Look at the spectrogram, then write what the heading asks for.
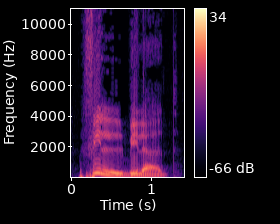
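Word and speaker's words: فِي الْبِلَادِ: Надо читать «филь-билад». «Филь-билад». «Фи» произнесли, не тянем и сразу сюда. «Филь». Теперь при переходе минуем «алиф». «Алиф» не надо читать, подсказка есть. «Лам» читается мягко, здесь с сукуном. И мы понимаем, что следующая буква, буква «ба», она лунная. То есть «филь», «филь-билад». Опять здесь «лам», во-первых, читается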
